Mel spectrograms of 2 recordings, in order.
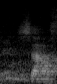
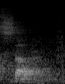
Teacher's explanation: We have a switch from ow to up as we add the suffix, south, southern.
